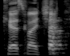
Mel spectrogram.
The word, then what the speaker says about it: Kaczmarek: Close to Kaczmarek. It's like cash my check is kind of the best way to pronounce it. – Cash my check.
